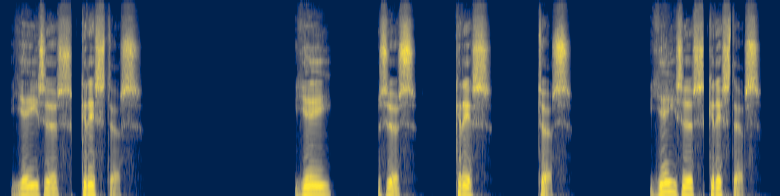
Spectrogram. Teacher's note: There is a light emphasis on the second syllable of his second name.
